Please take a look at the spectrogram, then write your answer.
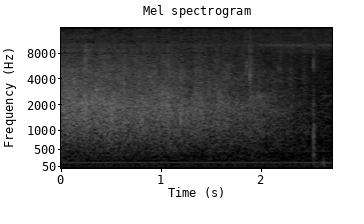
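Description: A church congregation applauds, a faint wash of clapping that fades gradually, with a steady low electrical hum underneath and a couple of sharper taps at the end.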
